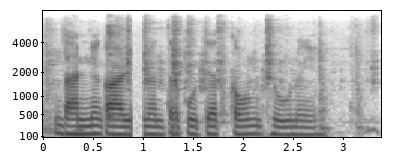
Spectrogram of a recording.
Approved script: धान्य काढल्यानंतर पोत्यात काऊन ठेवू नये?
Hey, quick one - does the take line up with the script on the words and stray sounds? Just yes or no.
no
